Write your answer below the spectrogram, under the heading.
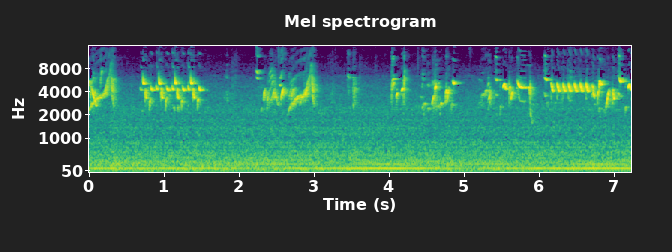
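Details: Goldfinch male defending territory with his mate on the nest, delivering quick liquid twitters and sharp high notes in phrases of one to two seconds, ending in a fast buzzy trill, with a faint constant hum beneath.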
